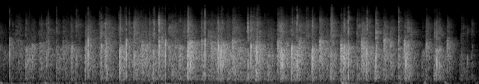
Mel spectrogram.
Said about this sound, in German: Einen Applaus.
